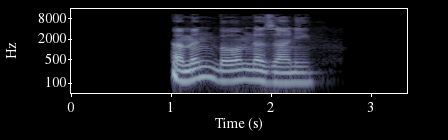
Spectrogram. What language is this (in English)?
Central Kurdish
